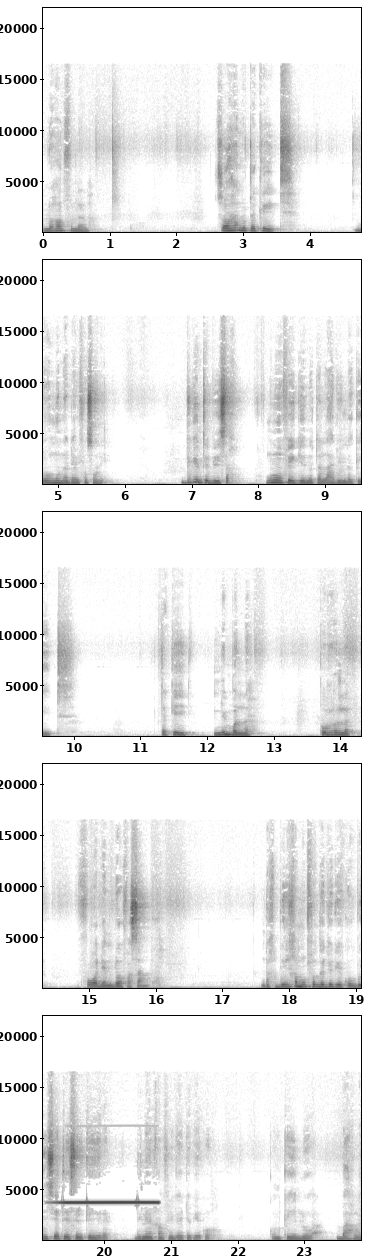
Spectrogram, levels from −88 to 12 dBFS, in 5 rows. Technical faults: loudspeaker feedback squeal

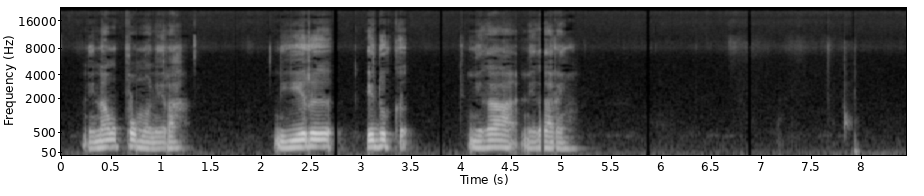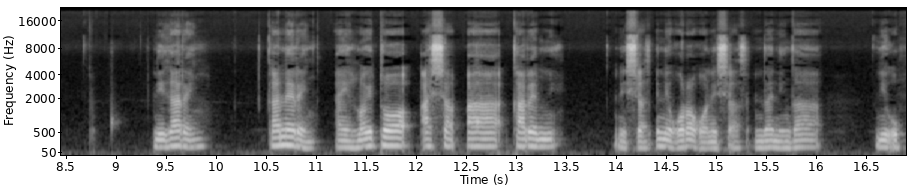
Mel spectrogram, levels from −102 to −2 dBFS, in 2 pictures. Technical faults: gap between stream segments

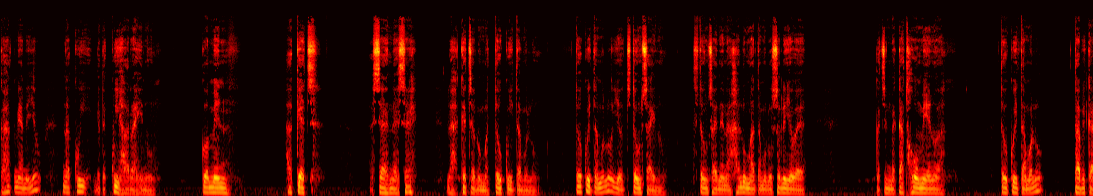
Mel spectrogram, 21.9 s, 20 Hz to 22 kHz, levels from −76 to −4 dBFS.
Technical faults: none

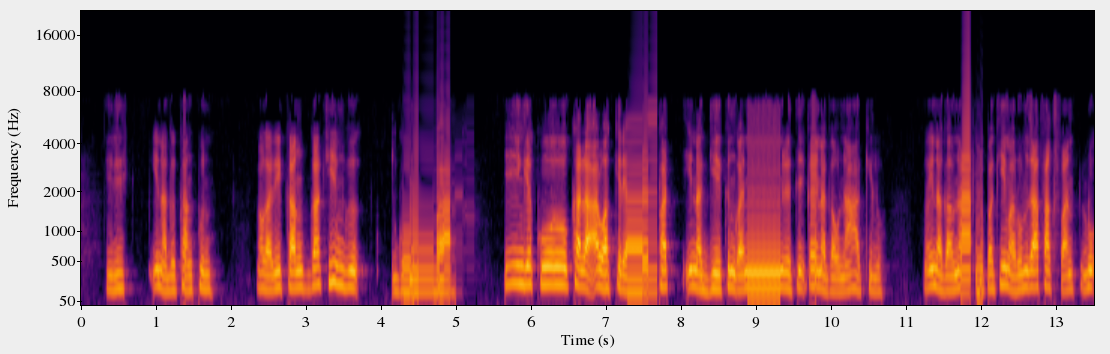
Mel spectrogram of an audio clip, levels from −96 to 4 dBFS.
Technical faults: concealed Bluetooth headset packet loss; robotic sound from repeated short buffers; system hang loop

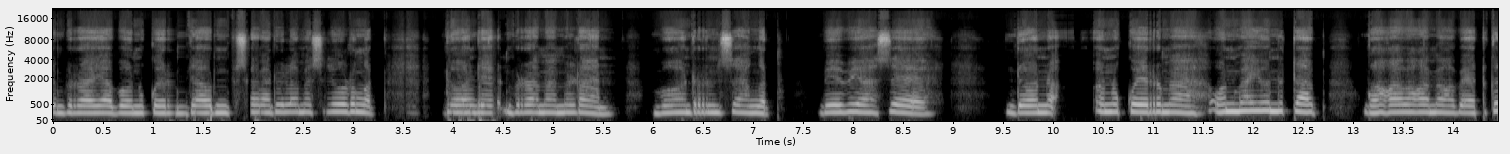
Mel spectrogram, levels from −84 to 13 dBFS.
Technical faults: repeated packet loss (robotic sound); short concealed packet loss

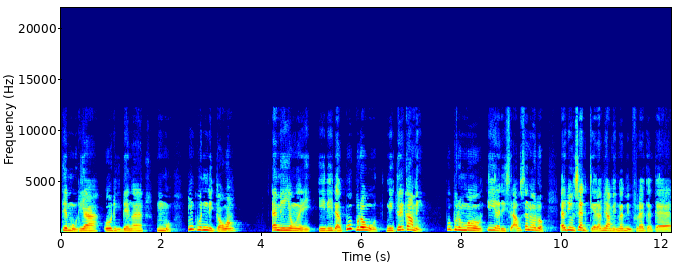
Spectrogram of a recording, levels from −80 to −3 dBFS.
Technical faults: HE-AAC compression

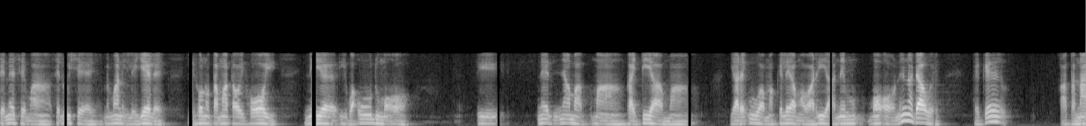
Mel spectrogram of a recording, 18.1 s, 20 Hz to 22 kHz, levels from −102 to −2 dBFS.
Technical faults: packet loss filled with silence; loud pop

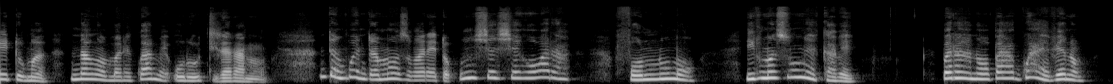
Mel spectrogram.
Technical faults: none

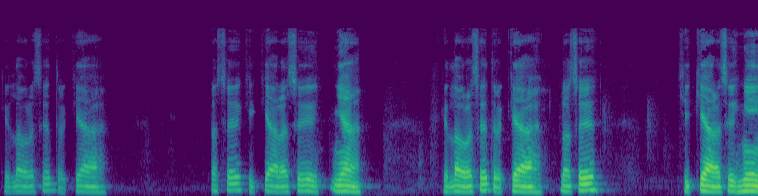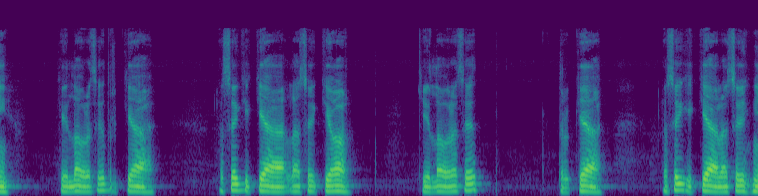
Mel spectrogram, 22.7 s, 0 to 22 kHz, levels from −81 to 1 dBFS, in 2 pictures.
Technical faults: automatic gain rising

